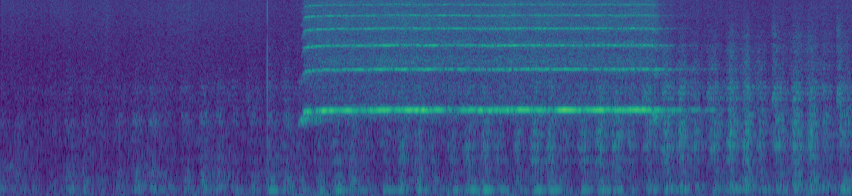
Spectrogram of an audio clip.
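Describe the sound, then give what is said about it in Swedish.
A train from Stettin to Rome rumbles steadily along the rails, a low rhythmic clatter throughout, with a long, shrill whistle sounding for a few seconds in the middle. No one speaks. “Jag började genast förbereda min resa som gick till Stettin med båt och därifrån vidare med tåg till Rom.”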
